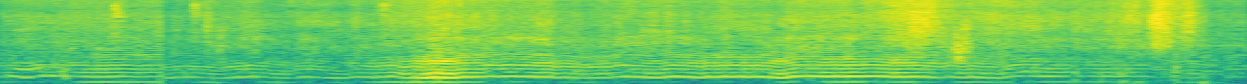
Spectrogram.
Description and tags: Buzzing sound of a bumblebee (Bombus terrestris). Recorded with mobile phone.
insect, wings, bee, buzzing, bumble, buzz, wasp, bumblebee, flying, nature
